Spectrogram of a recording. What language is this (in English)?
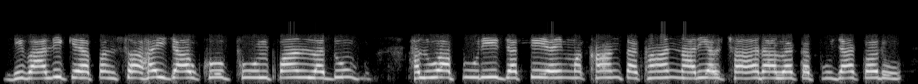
Maithili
